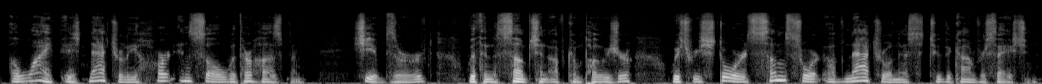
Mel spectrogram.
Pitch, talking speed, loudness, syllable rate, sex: 120 Hz, 150 wpm, -22 LUFS, 5.1 syllables/s, male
